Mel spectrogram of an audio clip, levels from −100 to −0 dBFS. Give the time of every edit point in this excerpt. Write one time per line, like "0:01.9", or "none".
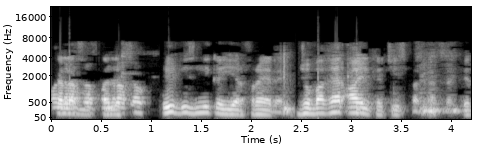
0:01.0
0:02.4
